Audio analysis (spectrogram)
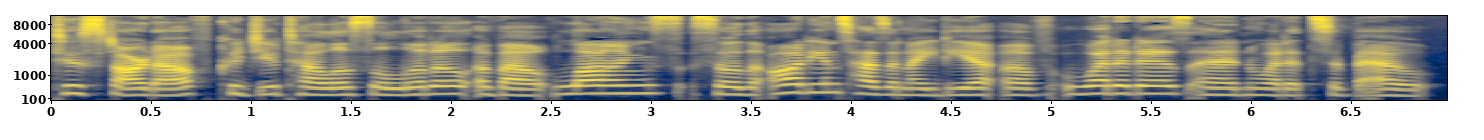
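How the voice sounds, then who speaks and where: A woman hosts a casual interview. Her voice is smooth, clear and a little high, captured dry with no room echo. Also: fairly even intonation, moderate pace.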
